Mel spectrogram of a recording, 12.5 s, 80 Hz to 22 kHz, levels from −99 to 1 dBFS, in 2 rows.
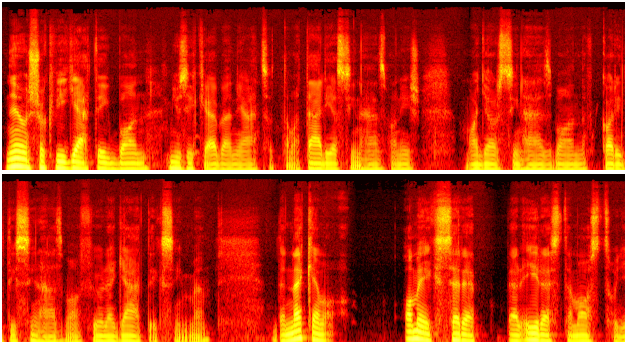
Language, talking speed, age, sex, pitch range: Hungarian, 105 wpm, 30-49, male, 85-105 Hz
